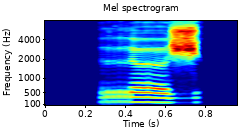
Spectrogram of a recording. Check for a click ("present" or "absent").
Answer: absent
